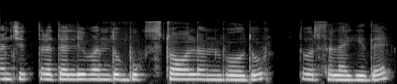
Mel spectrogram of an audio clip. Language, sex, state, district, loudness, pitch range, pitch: Kannada, female, Karnataka, Bidar, -14 LUFS, 220-240 Hz, 230 Hz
